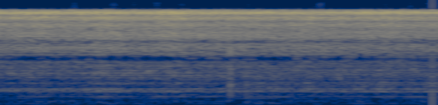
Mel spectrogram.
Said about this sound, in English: I'm going to be filling this reservoir here with water.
